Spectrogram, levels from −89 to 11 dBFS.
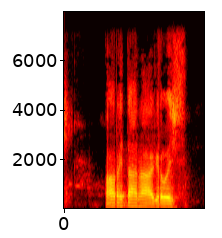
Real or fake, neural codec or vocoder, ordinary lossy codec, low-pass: fake; codec, 24 kHz, 0.9 kbps, WavTokenizer, medium speech release version 1; Opus, 64 kbps; 7.2 kHz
